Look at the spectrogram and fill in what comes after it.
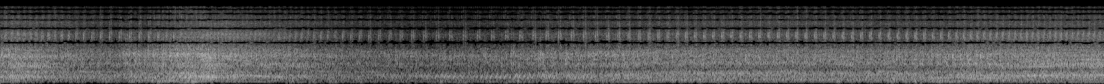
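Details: Mitsubishi 3000GT jump-started with a jumper box: fast, light ticking about four per second over a steady idle, suspected lifter tick; severity unknown.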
